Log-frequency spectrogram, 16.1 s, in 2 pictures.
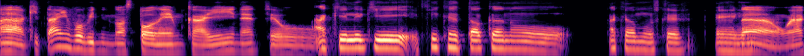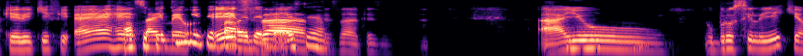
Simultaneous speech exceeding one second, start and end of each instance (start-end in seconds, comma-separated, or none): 9.2-11.3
